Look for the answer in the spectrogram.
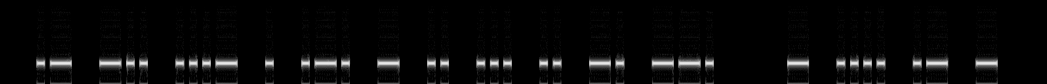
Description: Morse code, heard as a keyed tone, about 18 wpm, spaced as for 15 wpm, 1000 Hz. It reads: ADVERTISING THAT
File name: qotdfiles / 15wpm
